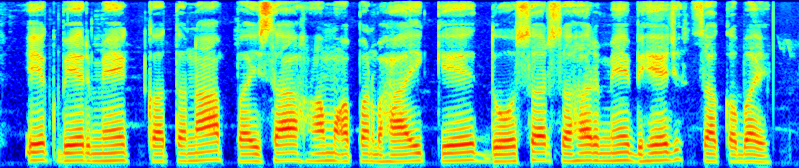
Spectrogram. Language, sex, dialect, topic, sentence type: Magahi, male, Central/Standard, banking, question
